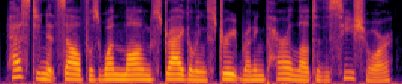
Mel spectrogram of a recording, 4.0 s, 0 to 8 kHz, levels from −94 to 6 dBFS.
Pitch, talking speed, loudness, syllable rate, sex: 180 Hz, 180 wpm, -17 LUFS, 5.6 syllables/s, female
